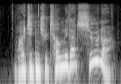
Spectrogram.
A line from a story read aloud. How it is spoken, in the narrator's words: cried Mr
